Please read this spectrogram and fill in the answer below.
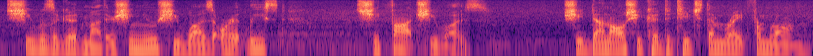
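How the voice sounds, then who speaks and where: Slow, measured male horror narrator. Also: medium pitch, a little hiss or hum. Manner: measured, literary storytelling. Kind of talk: scripted horror audio drama narration.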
